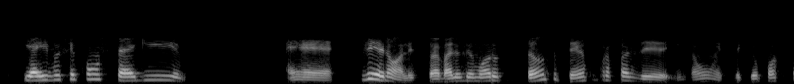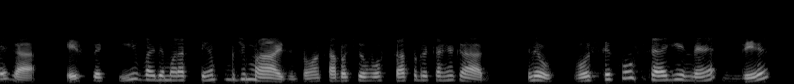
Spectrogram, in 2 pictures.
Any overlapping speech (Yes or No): No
